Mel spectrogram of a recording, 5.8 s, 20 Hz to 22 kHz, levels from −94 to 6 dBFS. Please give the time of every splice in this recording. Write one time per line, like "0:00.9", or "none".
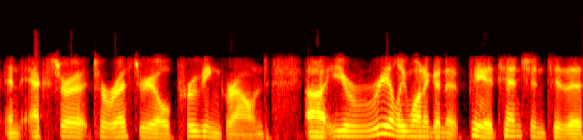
0:04.2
